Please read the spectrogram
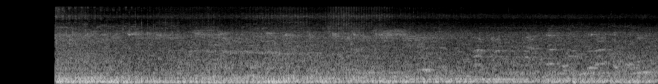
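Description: Busy street traffic, mostly motor scooters with some cars, running and passing close by as a steady engine noise that starts about half a second in.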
